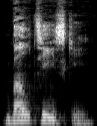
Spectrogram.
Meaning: Baltic
- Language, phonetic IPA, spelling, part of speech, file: Russian, [bɐɫˈtʲijskʲɪj], балтийский, adjective, Ru-балтийский.ogg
